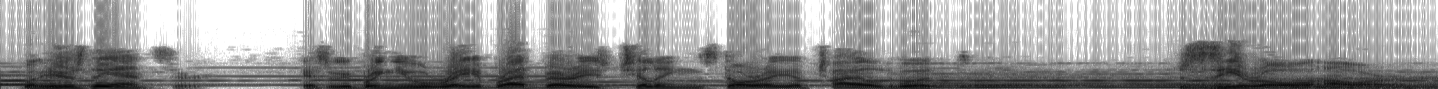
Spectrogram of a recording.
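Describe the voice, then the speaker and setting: A man acting as a grave, suspenseful narrator in mid-century radio drama style. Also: mid-range voice. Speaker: announcer and narrator. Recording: muffled old radio recording with music.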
